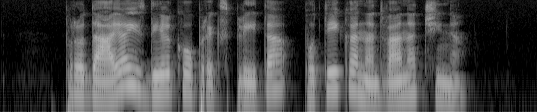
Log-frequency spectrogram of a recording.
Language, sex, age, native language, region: Slovenian, female, 50-59, Slovenian, Central Slovenia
